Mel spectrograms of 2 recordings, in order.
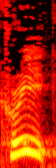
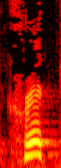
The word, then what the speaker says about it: creek: Both pronunciations are in there. Creek is the first one, but crick is also in there.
